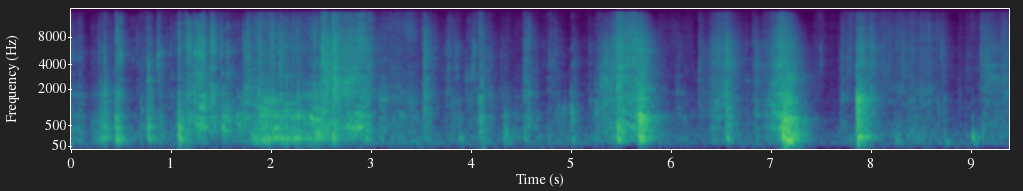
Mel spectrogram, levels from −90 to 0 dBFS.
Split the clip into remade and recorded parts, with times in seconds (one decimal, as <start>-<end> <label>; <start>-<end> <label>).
0.0-5.4 recorded; 5.4-9.4 remade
